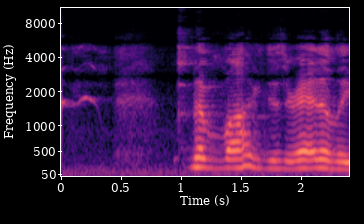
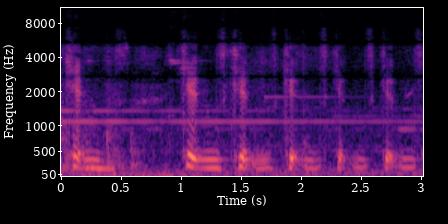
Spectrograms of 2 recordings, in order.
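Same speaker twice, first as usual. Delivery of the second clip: soft coaxing call; 8 dB quieter, faster than usual. Real, not acted. Calling kittens softly.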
